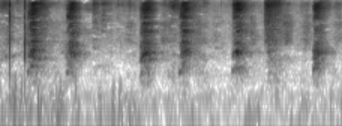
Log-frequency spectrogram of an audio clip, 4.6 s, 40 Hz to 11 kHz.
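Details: Pug puppies born 9 April 2017, one with a light-blue collar, give short, high yips and squeaky barks, repeated about twice a second.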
